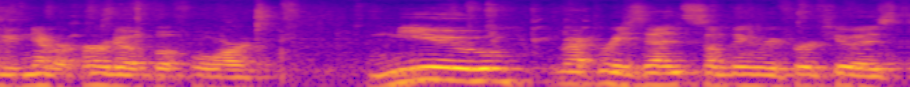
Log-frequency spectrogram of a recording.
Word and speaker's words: mu: weird greek letter is is the greek letter mu mu m u is how you pronounce it mu so coefficient of friction i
